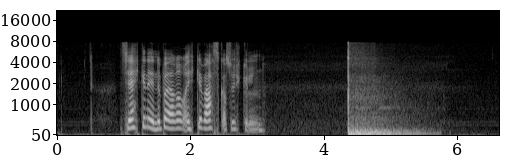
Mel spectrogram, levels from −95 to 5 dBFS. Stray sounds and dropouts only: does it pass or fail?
fail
